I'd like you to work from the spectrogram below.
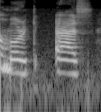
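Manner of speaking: plain reading voice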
